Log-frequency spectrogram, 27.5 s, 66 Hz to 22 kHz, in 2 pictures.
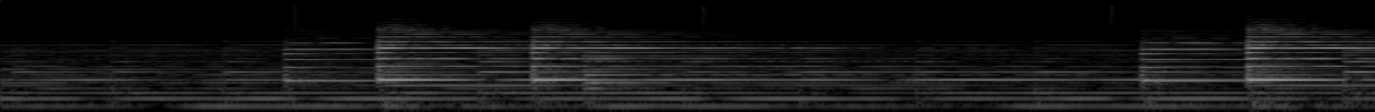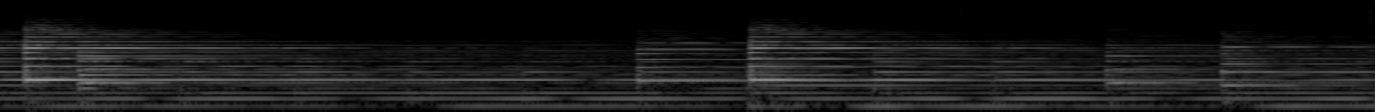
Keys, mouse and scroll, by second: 1.4 alt+right click, 1.9 alt+click, 2.1 alt+right click, 3.1 alt+click, 3.6 right click, 4.6 alt+click, 5.3 alt+right click, 5.6 alt+click, 6.4 alt+right click, 7.0 alt+middle click, 7.5 alt+right click, 8.7 click, 17.5 click, 18.8 alt+click, 19.9 alt+right click, 20.4 alt+click, 20.7 alt+middle click, 21.4 click, 21.8-23.1 right drag, 23.1 click.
